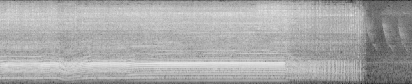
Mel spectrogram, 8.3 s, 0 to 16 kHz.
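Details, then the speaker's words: Echo PB-2520 two-stroke blower, previously laboring at high rpm and not idling, after cleaning and reassembly: revs up cleanly, holds a steady even high buzz, then drops back and shuts off without stumbling; normal running. "Alright, that's sounding better."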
